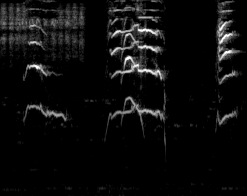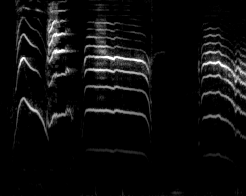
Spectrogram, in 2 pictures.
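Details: Kittens meowing loudly and close: bright, piercing mews in quick bursts, some bending up and down in pitch, one long level cry toward the end, then a final short call.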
